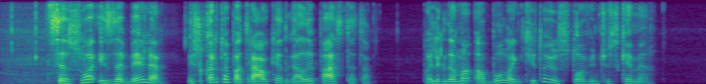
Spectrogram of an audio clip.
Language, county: Lithuanian, Panevėžys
